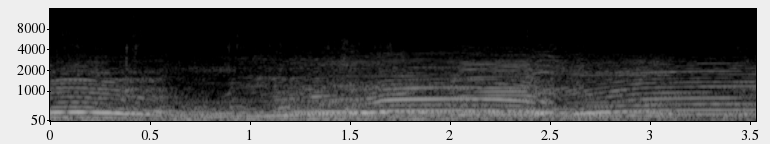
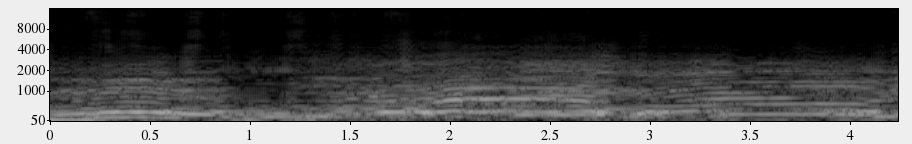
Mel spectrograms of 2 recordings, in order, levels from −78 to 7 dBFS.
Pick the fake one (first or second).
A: second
